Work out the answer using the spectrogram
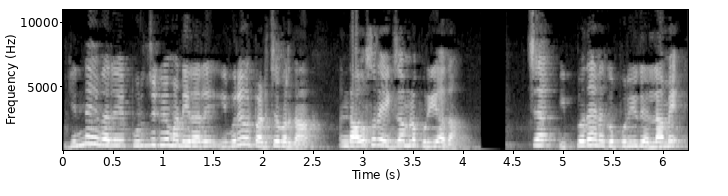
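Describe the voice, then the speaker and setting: A woman's voice: very high voice, brisk, fairly bright tone. A woman voicing an anxious young wife in a cartoon, pleading and worried. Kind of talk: cartoon voice acting.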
